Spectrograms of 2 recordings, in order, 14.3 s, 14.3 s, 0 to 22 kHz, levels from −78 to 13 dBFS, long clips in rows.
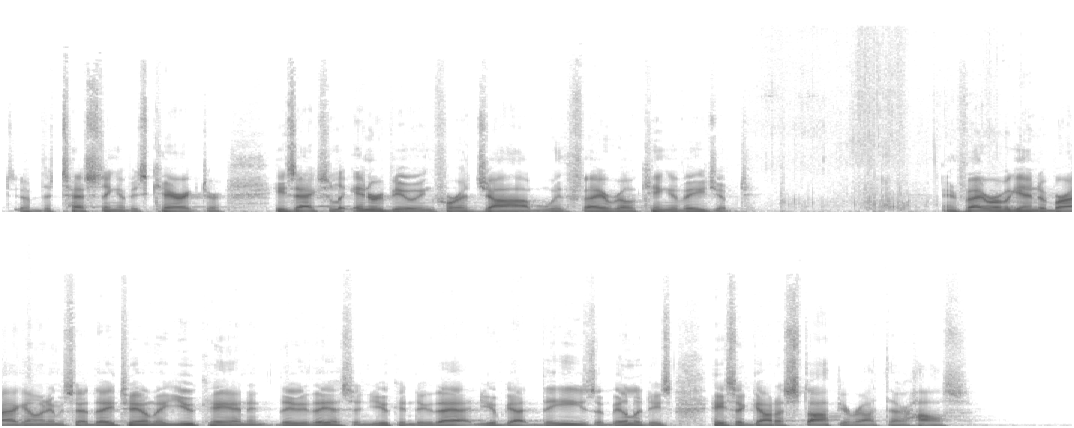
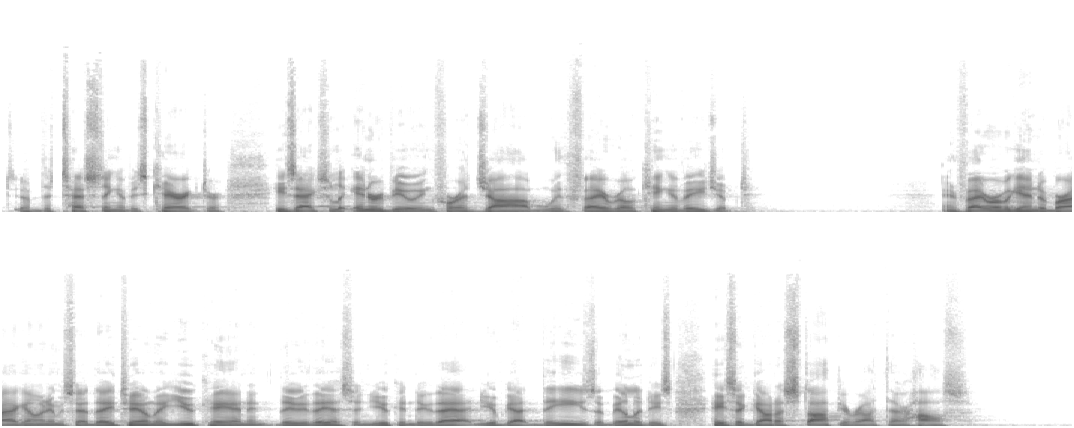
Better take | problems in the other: second | footsteps; faint; from 4.5 to 8 s; peak 15 dB below the speech

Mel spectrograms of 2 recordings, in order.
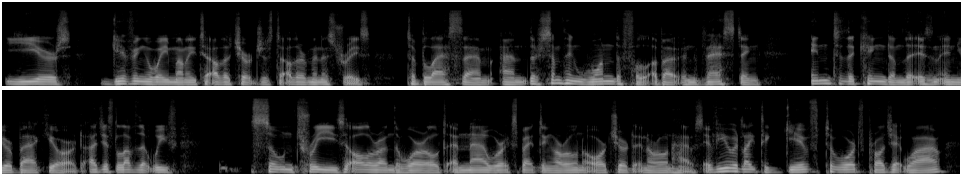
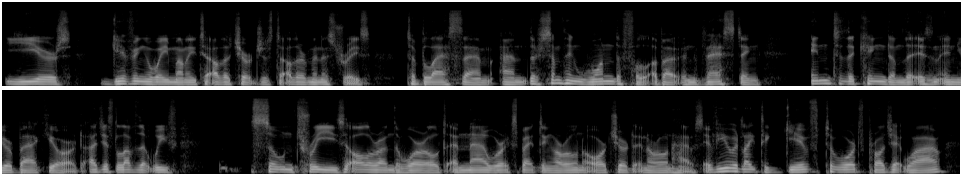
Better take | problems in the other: neither | none

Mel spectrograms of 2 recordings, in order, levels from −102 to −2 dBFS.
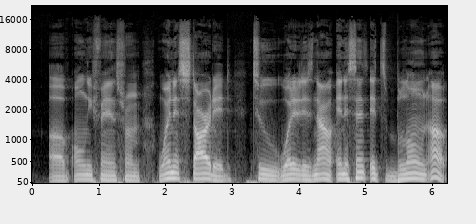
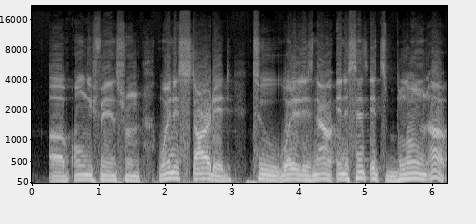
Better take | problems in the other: first | distortion; heavy; 5 dB below the speech

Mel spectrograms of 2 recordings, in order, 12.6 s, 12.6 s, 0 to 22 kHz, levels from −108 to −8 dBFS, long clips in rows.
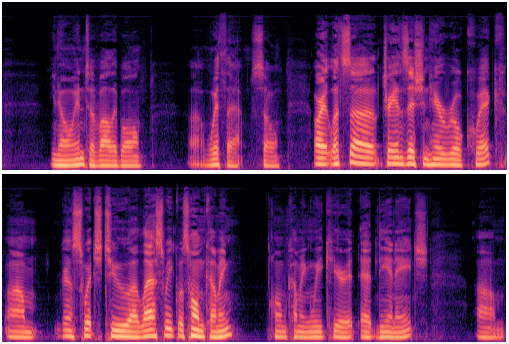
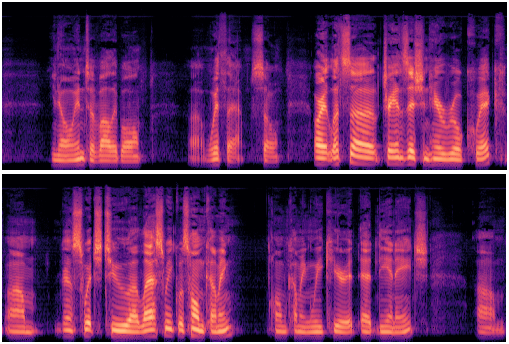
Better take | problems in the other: first | thin; somewhat; fading below 250 Hz

